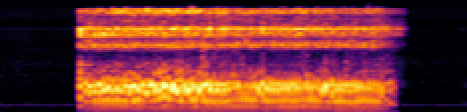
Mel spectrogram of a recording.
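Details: Welsh Corgi sleeping indoors in Paju, South Korea, lets out one sustained two-second snore, gravelly and rapidly pulsing, startlingly human-like, framed by silence before and after.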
